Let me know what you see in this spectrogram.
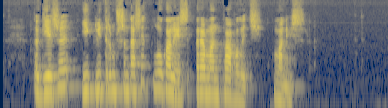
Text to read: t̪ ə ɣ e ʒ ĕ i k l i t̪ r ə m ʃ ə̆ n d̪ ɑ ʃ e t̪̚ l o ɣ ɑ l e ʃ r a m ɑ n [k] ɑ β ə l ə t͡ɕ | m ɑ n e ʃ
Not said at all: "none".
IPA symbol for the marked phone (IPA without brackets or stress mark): p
